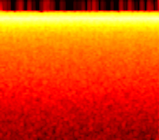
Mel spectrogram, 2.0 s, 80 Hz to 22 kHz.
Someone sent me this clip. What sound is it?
Analogue white noise BP filtered, center around 1.35kHz
Doepfer A-118 White Noise through an A-108 VCF8 using the band-pass out.
Audio level: 4.5
Emphasis/Resonance: 9
Frequency: around 13.5kHz
Recorded using a RME Babyface and Cubase 6.5.
I tried to cut seemless loops.
It's always nice to hear what projects you use these sounds for.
